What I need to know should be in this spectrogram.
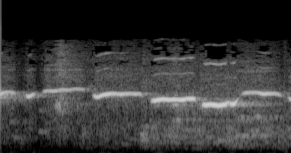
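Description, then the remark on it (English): A man whistles a short, wandering melody as he comes by on his way to the store, the clear piping tone sliding up and down between sustained notes. It is fairly loud, with no talking around it. “He came by, you know, typical, trying to keep his spirits up, whistling.”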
